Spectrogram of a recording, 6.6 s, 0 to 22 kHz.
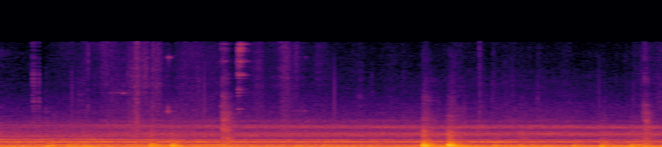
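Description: Inside a JR East 701 series electric train on the move: a steady running rumble with a faint motor hum, and wheels knocking over rail joints in quick pairs, loudest about four seconds in.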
